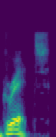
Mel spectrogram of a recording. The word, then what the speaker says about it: Gritz: Under the campaign slogan, "God, Guns and Grits," and publishing his political manifesto, "The Bill of Grits," playing on his last name rhyming with "rights," he called for staunch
